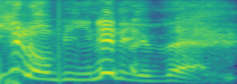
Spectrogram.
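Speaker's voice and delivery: very high, very loud, shrill insistent disbelief. Acting out a partner who won't accept being left: imitating someone refusing a breakup. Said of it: "You fucking sound like them".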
